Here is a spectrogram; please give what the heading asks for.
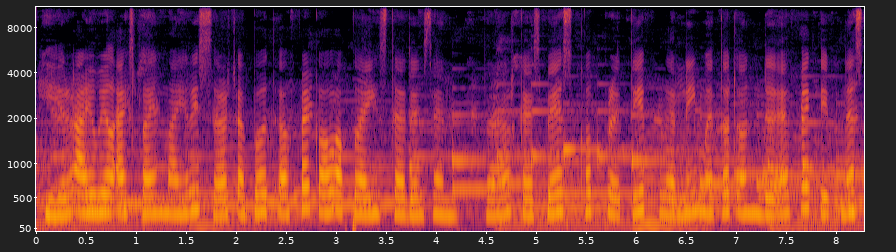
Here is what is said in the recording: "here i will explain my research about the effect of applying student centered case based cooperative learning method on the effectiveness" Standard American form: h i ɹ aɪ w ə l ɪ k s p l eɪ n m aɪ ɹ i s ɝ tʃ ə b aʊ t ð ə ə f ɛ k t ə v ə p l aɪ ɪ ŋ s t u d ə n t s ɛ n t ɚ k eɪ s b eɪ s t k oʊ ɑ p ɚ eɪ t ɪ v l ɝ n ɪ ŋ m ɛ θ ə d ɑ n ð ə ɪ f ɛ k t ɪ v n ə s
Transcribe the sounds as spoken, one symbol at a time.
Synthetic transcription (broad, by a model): h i ɹ aɪ w ə l ɪ k s p l eɪ n m aɪ ɹ i s ɝ tʃ ə b aʊ t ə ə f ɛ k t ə f ə p l aɪ ɪ ŋ s t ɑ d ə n s ɛ n t ɚ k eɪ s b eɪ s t k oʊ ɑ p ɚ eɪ t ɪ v l ɝ n ɪ ŋ m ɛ t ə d ɑ n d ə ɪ f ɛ k t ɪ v n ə s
